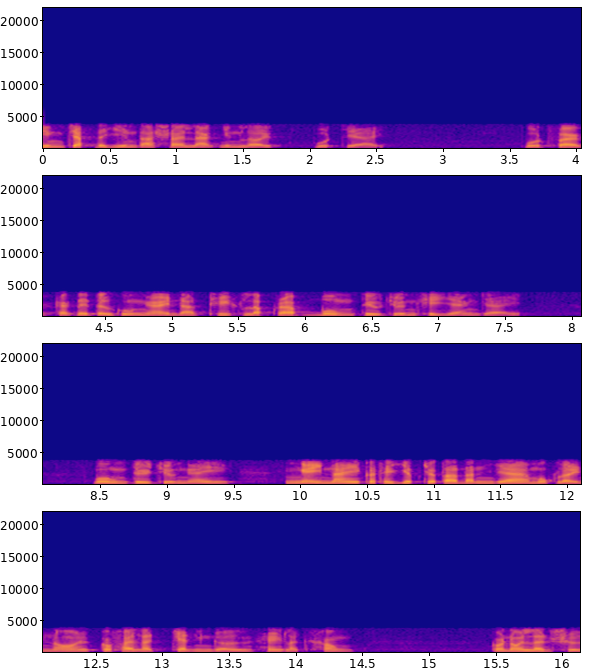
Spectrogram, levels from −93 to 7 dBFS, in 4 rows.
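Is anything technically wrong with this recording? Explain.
No, nothing in this speech clip is technically wrong. It carries the narrow band of G.711 telephone coding, with the sound sitting roughly between 300 Hz and 3.4 kHz and nothing present above about 3.6 kHz, as expected from an A-law phone line.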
